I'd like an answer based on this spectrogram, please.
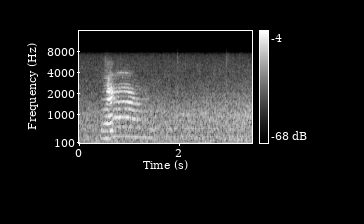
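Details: A very talkative, friendly male Siamese cat, answering a person talking to him, gives a single drawn-out meow that rises sharply and then slides down.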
